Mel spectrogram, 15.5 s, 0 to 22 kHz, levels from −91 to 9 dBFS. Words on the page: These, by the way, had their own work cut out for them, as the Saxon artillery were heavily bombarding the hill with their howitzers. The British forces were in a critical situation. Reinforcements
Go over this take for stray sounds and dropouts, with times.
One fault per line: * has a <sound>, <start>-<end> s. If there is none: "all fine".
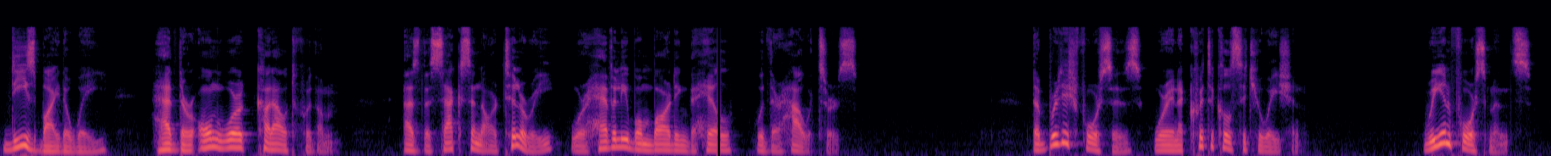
* has a dropout, 7.2-7.2 s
